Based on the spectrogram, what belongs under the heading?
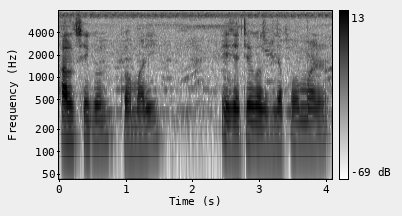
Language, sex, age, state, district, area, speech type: Assamese, male, 60+, Assam, Darrang, rural, spontaneous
